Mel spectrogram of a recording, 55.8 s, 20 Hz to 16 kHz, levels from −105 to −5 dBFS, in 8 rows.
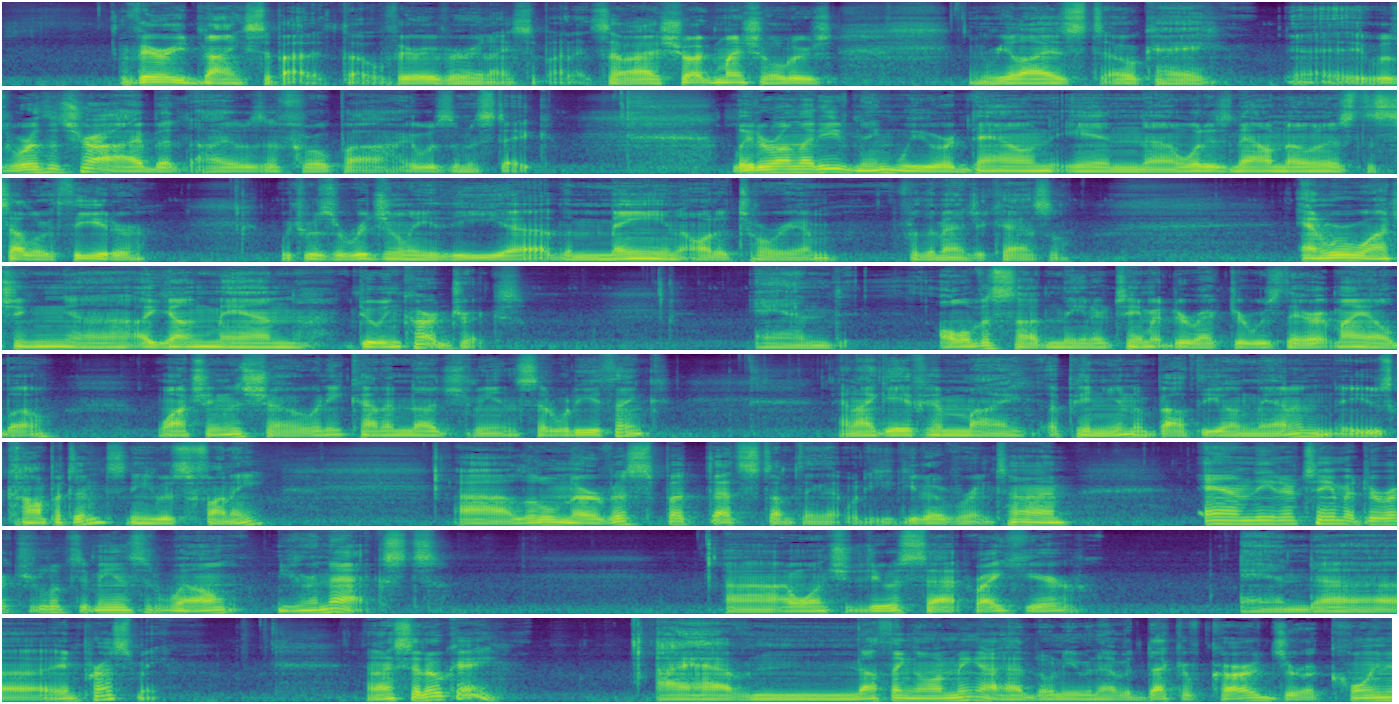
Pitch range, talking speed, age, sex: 80-100 Hz, 190 wpm, 50-69, male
